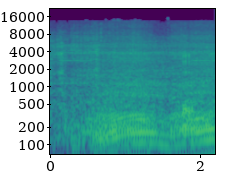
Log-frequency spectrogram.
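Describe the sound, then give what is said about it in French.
A Citroën 2CV engine starts and idles, a steady low purring putter with a slight rise in level at the start, running alone without any voices. “Et donc, vous l'entendez, cette deux chevaux son moteur qui ronronne.”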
